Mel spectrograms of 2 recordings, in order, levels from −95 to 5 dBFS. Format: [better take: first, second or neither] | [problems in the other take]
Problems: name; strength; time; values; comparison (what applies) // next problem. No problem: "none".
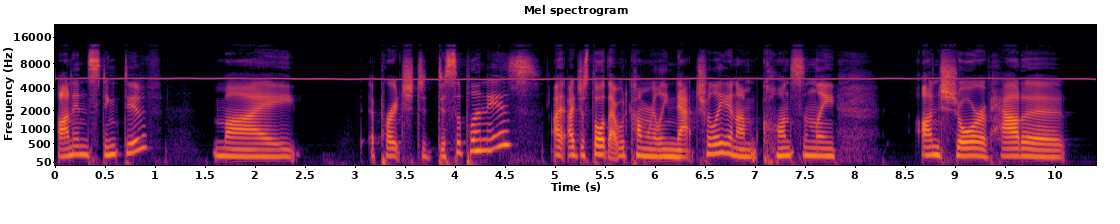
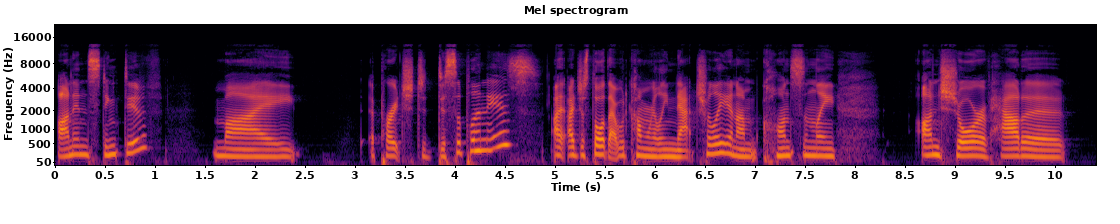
second | high-pitched whine; noticeable; throughout; 5.5 kHz, 15 dB below the speech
